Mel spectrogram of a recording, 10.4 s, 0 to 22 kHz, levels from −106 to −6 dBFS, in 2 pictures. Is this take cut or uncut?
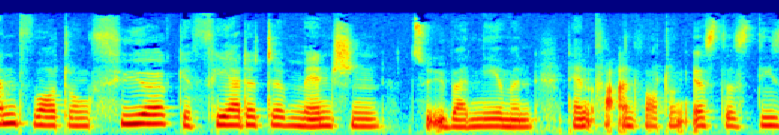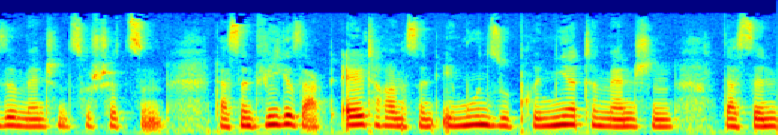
cut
